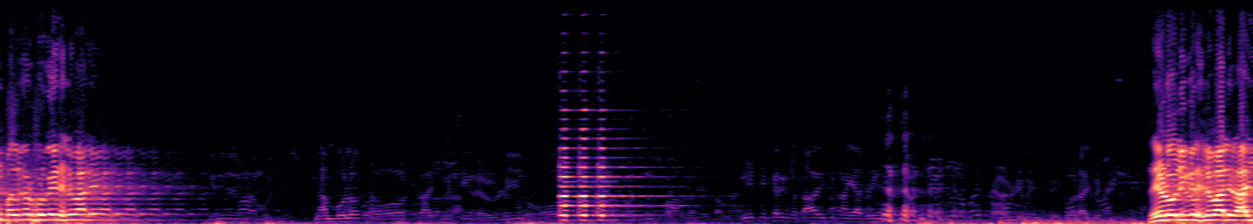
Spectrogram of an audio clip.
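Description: A man talks with animation through a microphone and loudspeaker.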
